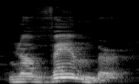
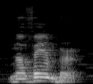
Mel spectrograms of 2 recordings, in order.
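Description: First: The word is said slowly. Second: The word is said at normal speed. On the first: "uma vez devagarinho" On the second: "a outra normal"

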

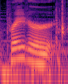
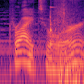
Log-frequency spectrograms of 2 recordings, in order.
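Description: First: The word is said with an English pronunciation. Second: The word is said with a Latin pronunciation.

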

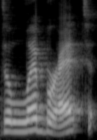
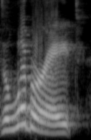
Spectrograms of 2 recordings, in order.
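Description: First: The final syllable is a weak 'rit'. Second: The final syllable is a full 'rate'. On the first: It is an adjective: done on purpose. "which is an adjective meaning to do something intentionally" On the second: It is a verb: to think carefully. "which is a verb meaning to consider carefully"

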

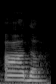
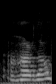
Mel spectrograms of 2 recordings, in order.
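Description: First: It has no h and no rolled r. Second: It has an h and a rolled r.

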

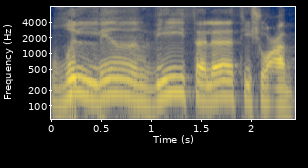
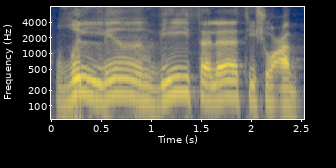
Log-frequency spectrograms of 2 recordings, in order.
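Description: First: The 'dh' and 'th' sounds are made with tongue protrusion. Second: The 'dh' and 'th' sounds are made with tongue protrusion.

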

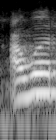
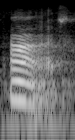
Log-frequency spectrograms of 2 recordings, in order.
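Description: First: The word is said as two syllables, 'a-war'. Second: The word is said as one syllable, 'ar'. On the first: The speaker calls it wrong. "आवर नाही म्हणायचं आहे" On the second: The speaker calls it right.

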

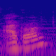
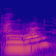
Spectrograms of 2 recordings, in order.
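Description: First: No N sound comes before the G. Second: An N sound comes before the G. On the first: The speaker calls it right. "It's Aggron" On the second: The speaker calls it wrong. "I always call it Angron"

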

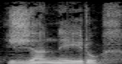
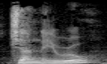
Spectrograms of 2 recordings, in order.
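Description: First: It begins with a 'zh' sound, as in garage. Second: It begins with a 'j' sound, as in jam. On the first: The speaker calls it right. "It's more like janeiro, like the second G in garage" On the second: The speaker calls it wrong. "It's not like janeiro"

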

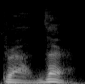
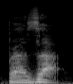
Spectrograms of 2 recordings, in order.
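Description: First: The middle consonant is a soft th sound. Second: The middle consonant is a buzzing z sound. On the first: The speaker calls it right. "You stick your tongue out a little bit more" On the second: The speaker calls it wrong. "The tongue's not out too far, so it makes that Z sound"

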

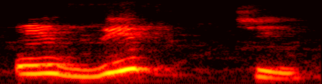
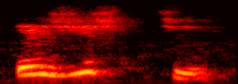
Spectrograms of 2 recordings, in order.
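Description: First: The x sounds like z. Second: The x does not sound like z. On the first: The speaker calls it right. "o X é som de Z" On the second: The speaker calls it wrong. "Não é existe"

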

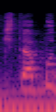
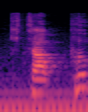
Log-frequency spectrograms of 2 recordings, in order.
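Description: First: The middle consonant is a soft b sound. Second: The middle consonant is a hard p sound. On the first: The speaker calls it right. "Kitabı diyoruz" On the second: The speaker calls it wrong. "Kitapı mı diyoruz?"

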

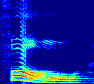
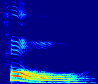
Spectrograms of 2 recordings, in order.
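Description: No difference in how they are said.

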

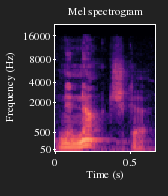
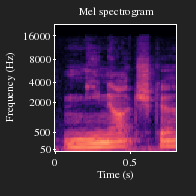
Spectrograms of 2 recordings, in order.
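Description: First: The stress is on the second syllable. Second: The stress is on the first syllable. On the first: "in this movie, Douglas and others are always saying Ninotchka" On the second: "You emphasize the Nin rather than the Och"

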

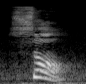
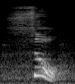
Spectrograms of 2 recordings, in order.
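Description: First: Each letter sound is said separately. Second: The word is said as one smooth syllable. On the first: The speaker calls it wrong. "if you go through the phonic sound, S-O, S-O. But this is not the pronunciation of this letter" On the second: The speaker calls it right. "S-O is going to be so"

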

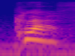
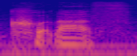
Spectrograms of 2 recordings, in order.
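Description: First: The c and l are joined without a vowel. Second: A vowel is inserted between c and l. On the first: The speaker calls it right. "而是class" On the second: The speaker calls it wrong. "不要发成class"

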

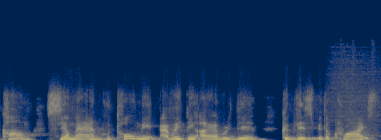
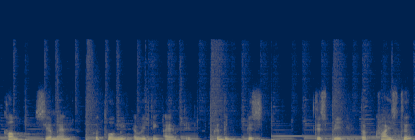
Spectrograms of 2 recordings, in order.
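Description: First: It is said expressively, like real conversation. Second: It is said flatly, like a robot.

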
